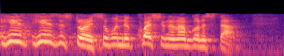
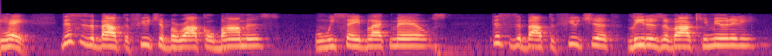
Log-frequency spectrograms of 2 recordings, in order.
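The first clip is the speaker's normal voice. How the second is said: usual speaking voice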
